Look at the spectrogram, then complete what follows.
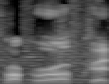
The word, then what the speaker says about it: Prokhorovka: But we're going to Prokhorovka now, and I said it right for the first time, Elfin, which done.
